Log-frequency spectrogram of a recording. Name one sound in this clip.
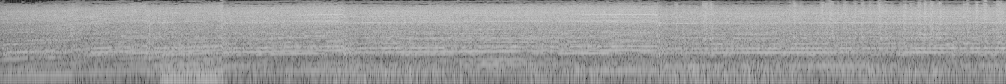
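A racing car engine screams at high revs, climbing in pitch and dropping sharply with each gear change.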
